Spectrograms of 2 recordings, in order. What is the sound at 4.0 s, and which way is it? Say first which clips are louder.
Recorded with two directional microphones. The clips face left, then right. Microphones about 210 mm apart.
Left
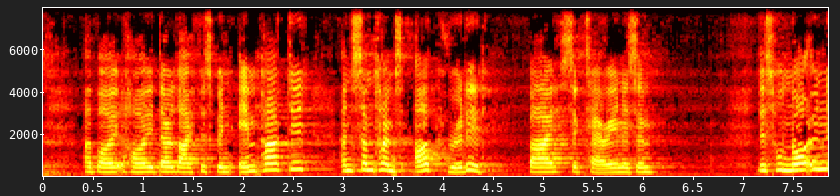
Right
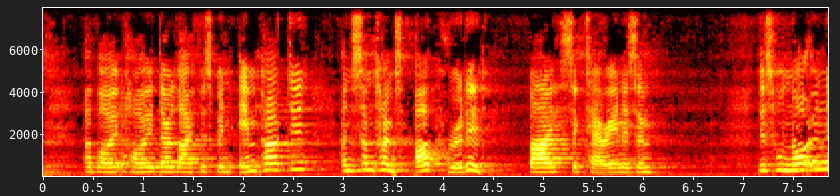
A woman's voice: left 5 dB; 25° left (ahead or behind).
